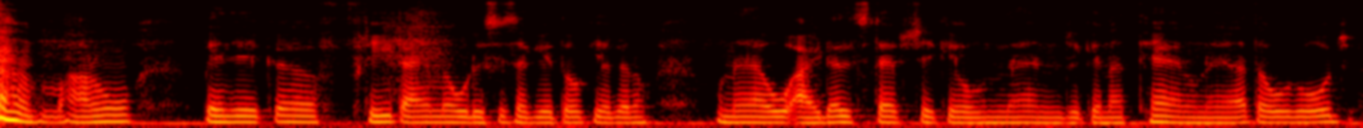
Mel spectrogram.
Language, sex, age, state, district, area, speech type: Sindhi, male, 18-30, Gujarat, Kutch, urban, spontaneous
